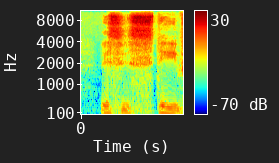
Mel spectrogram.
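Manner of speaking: put-on disguised voice. Acting out a character calling the cops: disguised voice on a phone call. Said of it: "She disguises her voice".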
